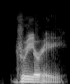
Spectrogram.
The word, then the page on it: dreary: American English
